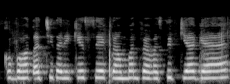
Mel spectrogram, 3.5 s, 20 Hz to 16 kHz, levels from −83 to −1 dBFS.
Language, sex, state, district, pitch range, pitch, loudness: Hindi, female, Chhattisgarh, Sarguja, 285-300 Hz, 295 Hz, -18 LUFS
